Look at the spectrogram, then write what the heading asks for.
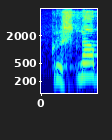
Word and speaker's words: कृष्ण: कृष्णा नहीं, कृष्णा द्रौपदी का नाम है। हा? उच्चारण करते समय कृष्ण बोलने का, ठीक है? जैसे कृषि बोलते हैं, कृषि उद्योग, वो क्रू है, वो कृष्ण में आना चाहिए।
